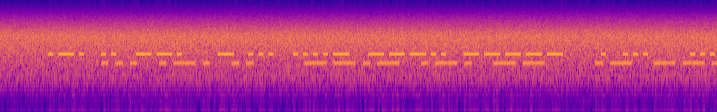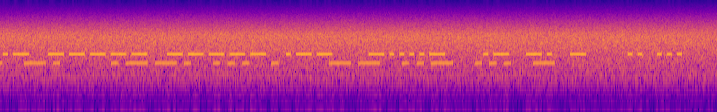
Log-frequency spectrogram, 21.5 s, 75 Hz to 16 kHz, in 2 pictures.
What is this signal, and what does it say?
Morse code, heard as two keyed tones, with radio static. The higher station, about 16 wpm, 1200 Hz: RIG TS480 ES 400W - ANT IS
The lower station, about 11 wpm, 790 Hz: SRI QRM AGN PSE MUST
